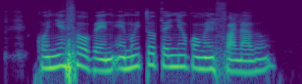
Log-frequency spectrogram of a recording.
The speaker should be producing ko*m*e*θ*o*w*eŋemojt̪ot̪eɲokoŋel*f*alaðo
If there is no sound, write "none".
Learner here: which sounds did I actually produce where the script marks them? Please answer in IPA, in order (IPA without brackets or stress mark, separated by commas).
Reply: ɲ, θ, β, f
